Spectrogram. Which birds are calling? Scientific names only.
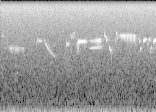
Alauda arvensis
